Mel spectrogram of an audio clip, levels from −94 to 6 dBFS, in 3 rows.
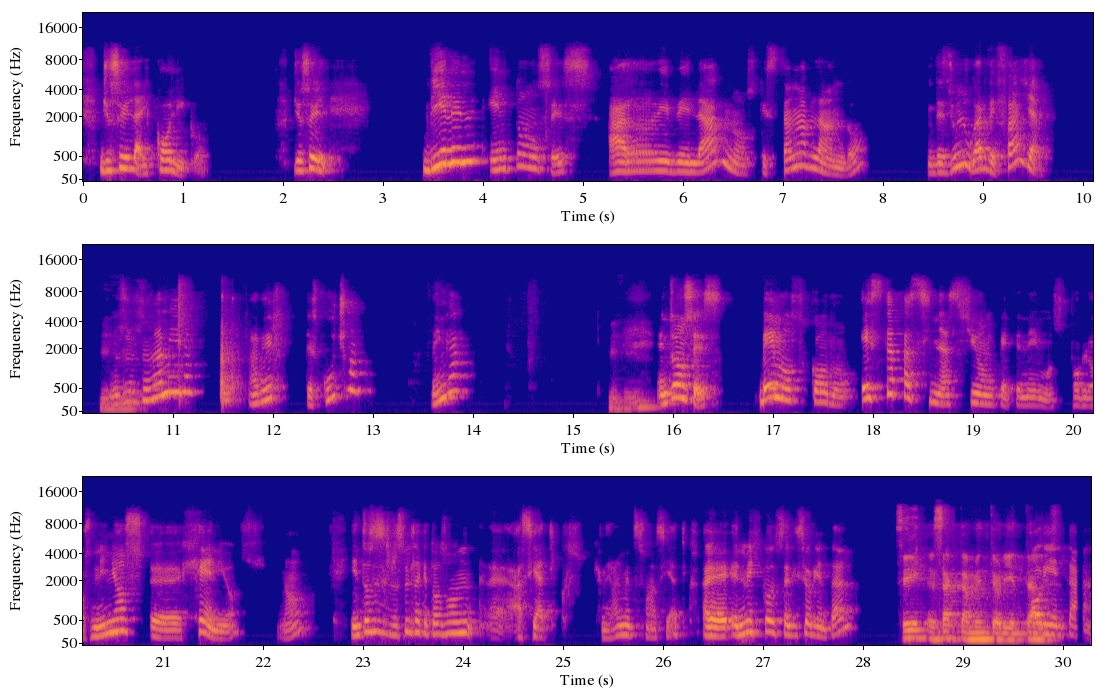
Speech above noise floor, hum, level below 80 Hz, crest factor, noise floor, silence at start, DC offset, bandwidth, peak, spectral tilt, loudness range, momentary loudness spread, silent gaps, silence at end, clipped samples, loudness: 60 dB; none; -68 dBFS; 20 dB; -88 dBFS; 0 s; under 0.1%; 12 kHz; -10 dBFS; -4.5 dB/octave; 5 LU; 16 LU; none; 0 s; under 0.1%; -28 LUFS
